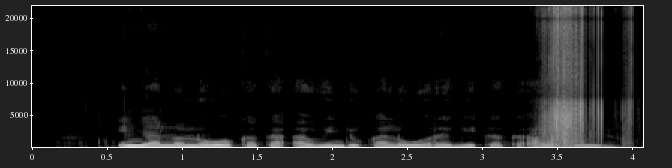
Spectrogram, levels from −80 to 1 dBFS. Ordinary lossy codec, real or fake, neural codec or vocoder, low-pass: none; real; none; none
